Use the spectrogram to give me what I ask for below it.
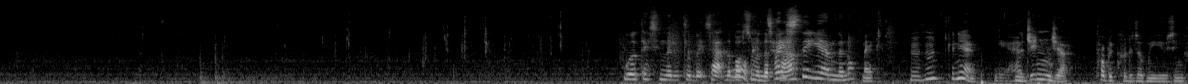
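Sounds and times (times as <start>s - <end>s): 
low steady hum: 0.0s - 11.8s
person chewing a bite of plum pudding: 1.1s - 2.0s, 2.6s - 6.2s
speech: 6.2s - 11.8s.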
